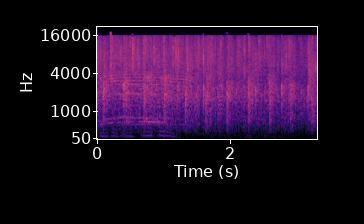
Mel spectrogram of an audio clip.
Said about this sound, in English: can we give a long, awesome, warm round of applause for Kyle Winkler?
